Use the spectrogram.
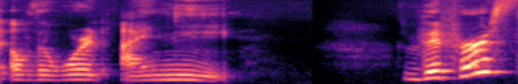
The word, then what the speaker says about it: они: Let's have a look at the spelling of the word они. The first sound is O. It's unstressed and is pronounced as A.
